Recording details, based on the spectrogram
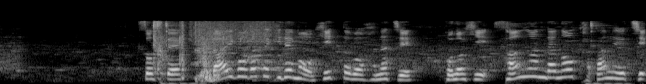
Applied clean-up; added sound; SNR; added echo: classical method log-MMSE.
